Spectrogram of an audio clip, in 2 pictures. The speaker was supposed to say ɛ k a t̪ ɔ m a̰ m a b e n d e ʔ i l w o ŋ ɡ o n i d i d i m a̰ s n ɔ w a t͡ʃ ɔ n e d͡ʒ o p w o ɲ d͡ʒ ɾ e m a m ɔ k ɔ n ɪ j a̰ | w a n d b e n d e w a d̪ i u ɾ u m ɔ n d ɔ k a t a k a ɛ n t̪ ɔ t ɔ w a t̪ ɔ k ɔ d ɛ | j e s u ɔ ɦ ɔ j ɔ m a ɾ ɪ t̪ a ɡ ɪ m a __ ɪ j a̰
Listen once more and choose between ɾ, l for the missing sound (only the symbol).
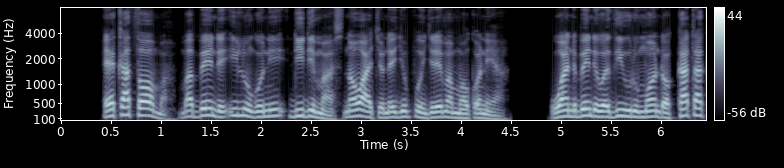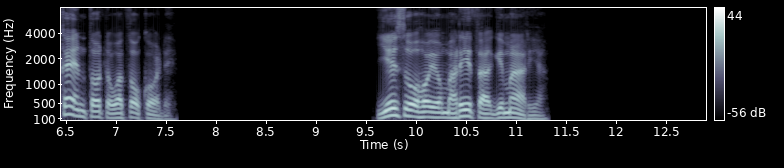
ɾ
